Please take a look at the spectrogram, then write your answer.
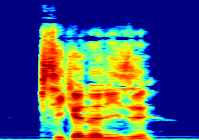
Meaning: to psychoanalyze
- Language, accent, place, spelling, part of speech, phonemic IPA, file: French, France, Lyon, psychanalyser, verb, /psi.ka.na.li.ze/, LL-Q150 (fra)-psychanalyser.wav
